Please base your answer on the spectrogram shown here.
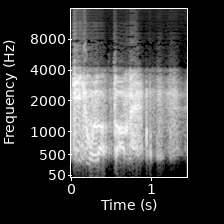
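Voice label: on fire, mood med, Hungarian; War Thunder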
